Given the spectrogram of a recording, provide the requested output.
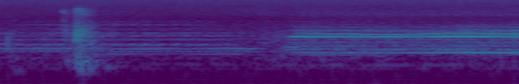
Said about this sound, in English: Just then, the noon whistle blew somewhere in New York.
